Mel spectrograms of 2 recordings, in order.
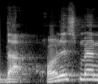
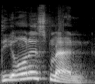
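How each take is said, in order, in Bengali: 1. আর্টিকেলটি ছোট 'uh' স্বরধ্বনি দিয়ে উচ্চারিত হয়। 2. আর্টিকেলটি 'ee' স্বরধ্বনি দিয়ে উচ্চারিত হয়। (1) "দা অনেস্ট ম্যান না বলে" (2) "বলবো দি অনেস্ট ম্যান"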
